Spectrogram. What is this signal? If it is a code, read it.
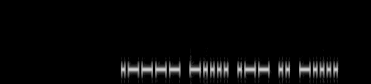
Morse code, heard as a keyed tone, about 34 wpm, 700 Hz. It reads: 16WI6
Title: Five Challenging Letter-Number Combinations 35wpm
